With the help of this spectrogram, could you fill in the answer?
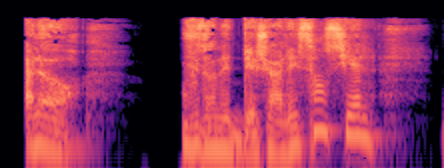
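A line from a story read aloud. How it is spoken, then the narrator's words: Eager. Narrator (French): demanda George d'un ton avide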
